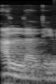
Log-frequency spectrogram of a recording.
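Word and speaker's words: الَّذِي: dengan hamzatul wasl jadi hamzatul wasl itu ketika dikata alladzi maka dibacanya ini hamzahnya ini fathah alladzi walaupun di atasnya Hamzah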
